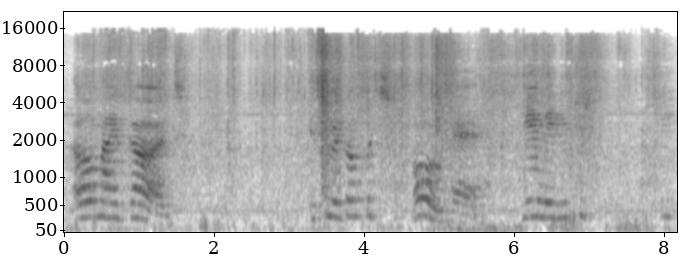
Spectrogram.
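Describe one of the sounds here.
A plastic bag crinkles as it is unwrapped.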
